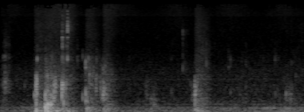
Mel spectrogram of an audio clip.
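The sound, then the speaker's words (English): A person drinks water, with a few wet gulps and swallowing sounds spaced over several seconds, plus soft mouth noises and breaths between them. No one speaks. “That's me drinking water and calming down.”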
